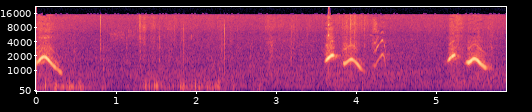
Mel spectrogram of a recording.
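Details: Whistling pet cockatiel, a male, flying: a single arched whistle opens, a long pause with faint knocks follows, then two paired rising-and-falling whistles near the end.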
